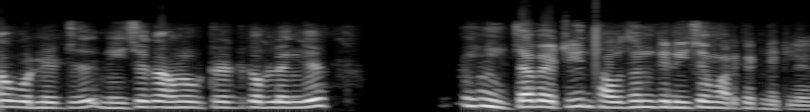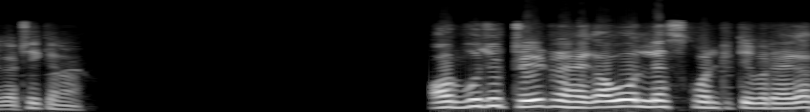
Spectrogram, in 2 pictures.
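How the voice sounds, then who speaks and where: Hindi-speaking man explaining charts, high voice. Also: no room sound, highs cut off. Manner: repeats "ठीक है" to check understanding. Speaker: market analyst.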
